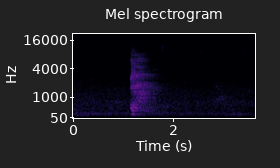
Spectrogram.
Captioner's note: coughs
